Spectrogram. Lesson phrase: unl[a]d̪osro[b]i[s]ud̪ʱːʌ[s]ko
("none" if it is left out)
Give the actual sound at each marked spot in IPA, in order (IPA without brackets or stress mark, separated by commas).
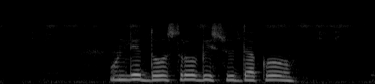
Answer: e, b, s, none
